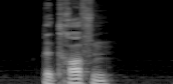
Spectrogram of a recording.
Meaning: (verb) past participle of betreffen; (adjective) 1. shocked 2. affected, concerned
- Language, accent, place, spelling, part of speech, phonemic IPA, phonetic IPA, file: German, Germany, Berlin, betroffen, verb / adjective, /bəˈtʁɔfən/, [bəˈtʁɔfɱ̩], De-betroffen.ogg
